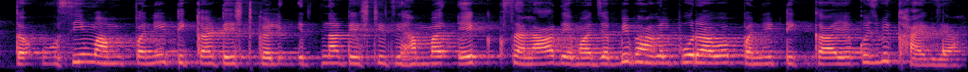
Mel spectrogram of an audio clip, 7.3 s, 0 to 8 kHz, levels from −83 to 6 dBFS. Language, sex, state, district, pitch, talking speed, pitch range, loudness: Angika, female, Bihar, Bhagalpur, 250 Hz, 230 wpm, 235-260 Hz, -17 LUFS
